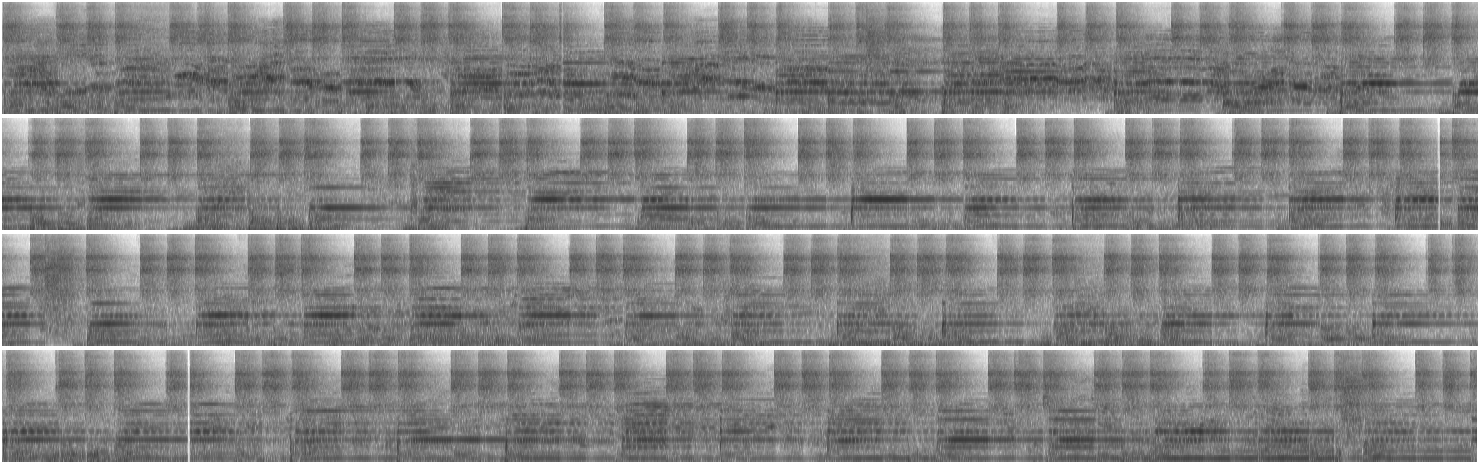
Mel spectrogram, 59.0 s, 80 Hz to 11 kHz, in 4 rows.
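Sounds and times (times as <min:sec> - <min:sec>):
drum beating fast rhythm: 0:00.0 - 0:59.0
small cymbals: 0:00.0 - 0:59.0.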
